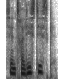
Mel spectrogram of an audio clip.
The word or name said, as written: centralistisk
